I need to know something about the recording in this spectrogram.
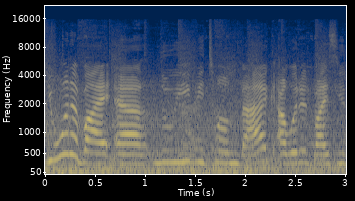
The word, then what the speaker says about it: Louis Vuitton: So, everything needs to be pronounced in a French way if you want to sound proper in English as well. So, Louis Vuitton.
